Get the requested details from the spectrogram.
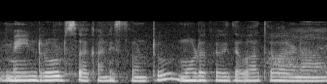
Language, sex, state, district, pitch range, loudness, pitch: Kannada, female, Karnataka, Dakshina Kannada, 170-185 Hz, -14 LUFS, 180 Hz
